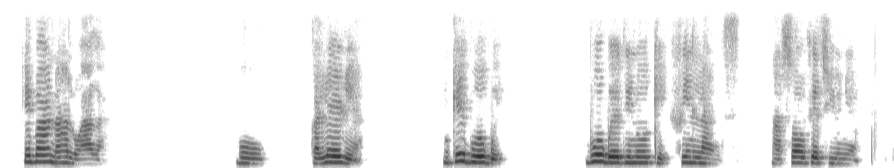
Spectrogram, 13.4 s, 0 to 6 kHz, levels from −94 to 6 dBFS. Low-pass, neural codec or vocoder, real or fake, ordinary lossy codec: 5.4 kHz; none; real; none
